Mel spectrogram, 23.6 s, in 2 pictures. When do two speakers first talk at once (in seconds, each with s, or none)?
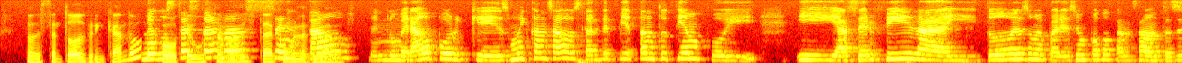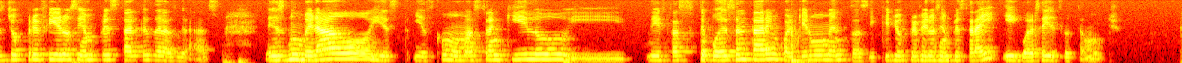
1.4 s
